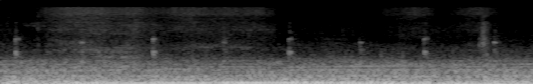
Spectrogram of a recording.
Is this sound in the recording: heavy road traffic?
yes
